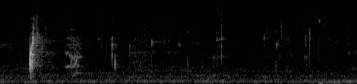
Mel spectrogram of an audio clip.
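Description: Tomatoes squeezed by hand into tamarind water for rasam make faint, wet squelches and drips, with a sharper splash near the start.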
